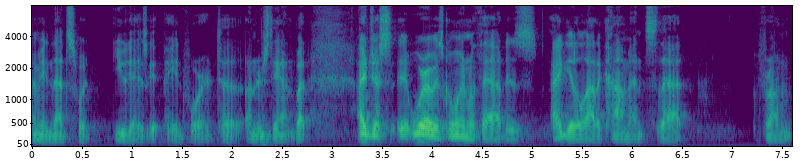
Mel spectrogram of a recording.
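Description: A man speaks with an American accent at a moderate pace. His pitch is very deep and low, with ordinary pitch variation. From US Midwest. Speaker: city council member. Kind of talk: council meeting discussion. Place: meeting room.

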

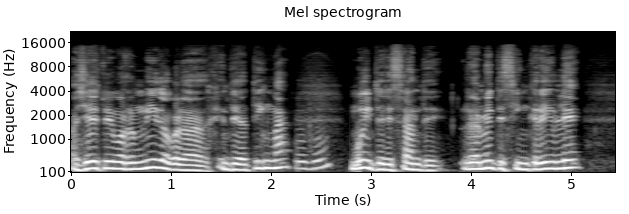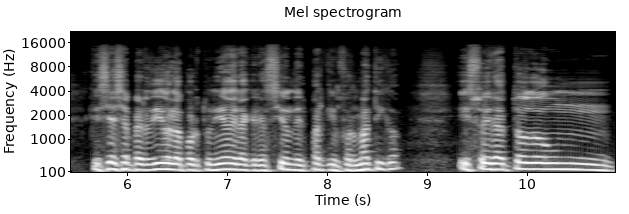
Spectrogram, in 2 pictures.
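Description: Against a quiet background, a man talks at a high pitch with ordinary pitch variation and very even loudness. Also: moderate pace. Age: 60s. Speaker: local politician candidate; radio interview guest. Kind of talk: radio interview. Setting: studio. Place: studio. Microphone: studio mic.

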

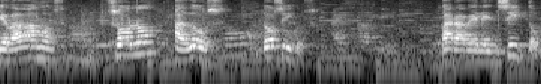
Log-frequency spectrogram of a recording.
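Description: At a fairly slow pace, a woman talks. Behind her, clear music can be heard. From Santander, Colombia. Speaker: elder recounting memories. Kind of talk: interview answer. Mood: calm, reflective recollection. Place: garden.

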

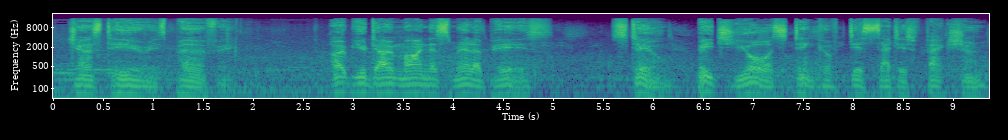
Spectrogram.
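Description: Over clear background noise, a man uses a put-on character voice with a very deep, low pitch at a very slow pace. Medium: dub. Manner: sly, coaxing.

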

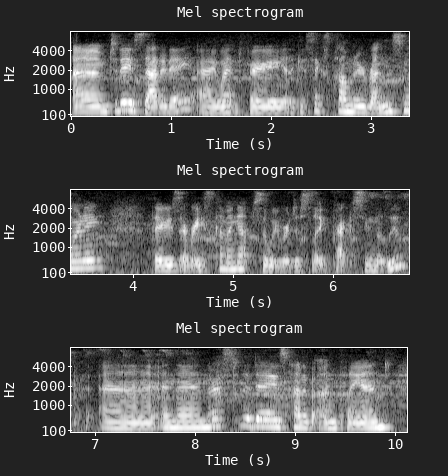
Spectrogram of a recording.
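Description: A woman talks at a fairly quick pace with ordinary pitch variation. Light background noise is present. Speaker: vlogger. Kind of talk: casual vlog chat. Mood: cheerful, relaxed. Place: home room. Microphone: phone near.

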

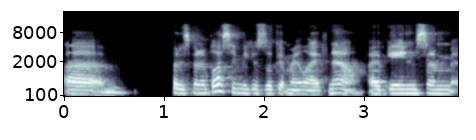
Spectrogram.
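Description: A somewhat breathy woman with an American accent talks at a fairly quick pace. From Florida. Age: 20s. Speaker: military veteran and adaptive athlete. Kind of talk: interview. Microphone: video call.

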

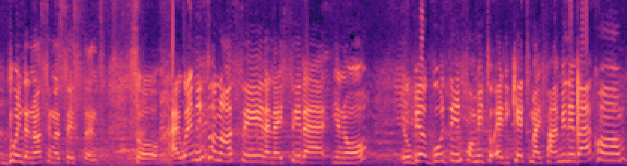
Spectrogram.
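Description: Over crowd noise, a woman speaks at a moderate pace with high pitch and lively intonation. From Sierra Leone. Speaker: registered nurse. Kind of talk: interview. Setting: community health fair. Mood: earnest, reflective. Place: hall. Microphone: lapel.

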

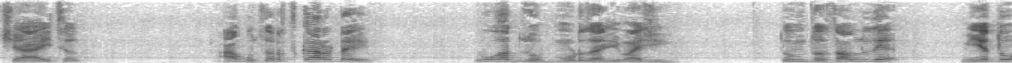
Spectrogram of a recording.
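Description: A female-sounding, cartoonish character voice is pitched high. It moves at a fairly slow pace. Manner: grumbling, irritable.

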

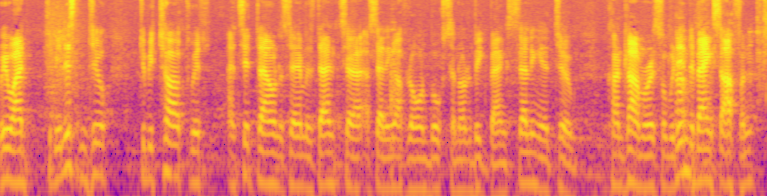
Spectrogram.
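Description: Speech comes at a very fast pace with ordinary pitch variation over light background noise. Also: man, fairly high pitch for a man. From Ireland. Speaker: politician. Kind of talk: speech to a protest crowd. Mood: earnest, indignant. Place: hall. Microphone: phone near.

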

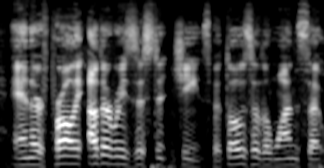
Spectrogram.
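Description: Bright and sharp, a man's voice sits at medium pitch with little pitch movement. His pace is moderate.

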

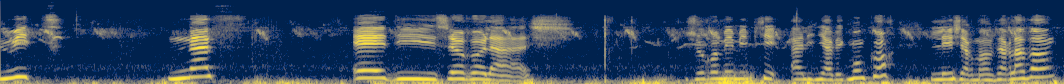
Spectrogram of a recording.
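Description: Very slowly, a woman speaks with long, frequent pauses over noticeable background noise. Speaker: fitness instructor. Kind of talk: exercise class instruction. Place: open country.

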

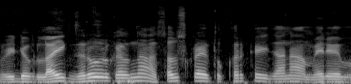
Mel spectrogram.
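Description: In a dry sound with no echo, a man speaks at a fairly slow pace with fairly even intonation. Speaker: village farmer vlogger. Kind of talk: casual vlog chat. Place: farm machine. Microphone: phone near.

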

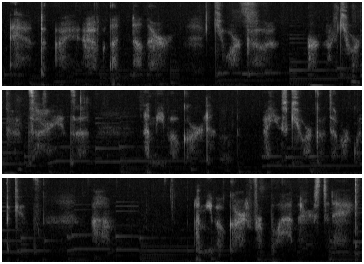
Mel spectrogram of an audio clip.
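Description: Someone whispers at a fairly slow pace with long, frequent pauses while music plays in the background. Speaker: ASMR creator. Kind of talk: gameplay commentary. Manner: whispered.

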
